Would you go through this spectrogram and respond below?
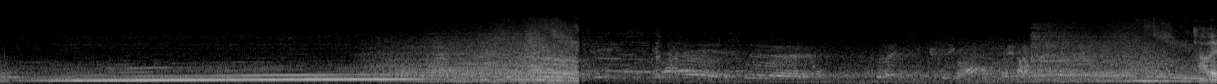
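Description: Chrysler Viper GT race car, number 51, roaring past at the 1999 Le Mans 24 Hours, its engine note rising and then fading, under continuous French commentary.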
